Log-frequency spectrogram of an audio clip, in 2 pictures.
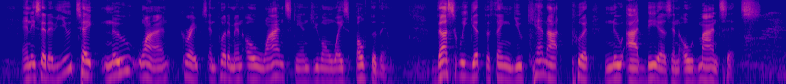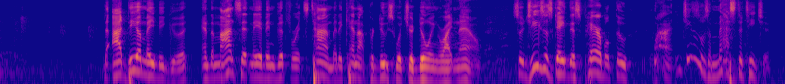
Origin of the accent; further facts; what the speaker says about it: Shelbyville, United States; It didn't bother me. I grew up in Shelbyville.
